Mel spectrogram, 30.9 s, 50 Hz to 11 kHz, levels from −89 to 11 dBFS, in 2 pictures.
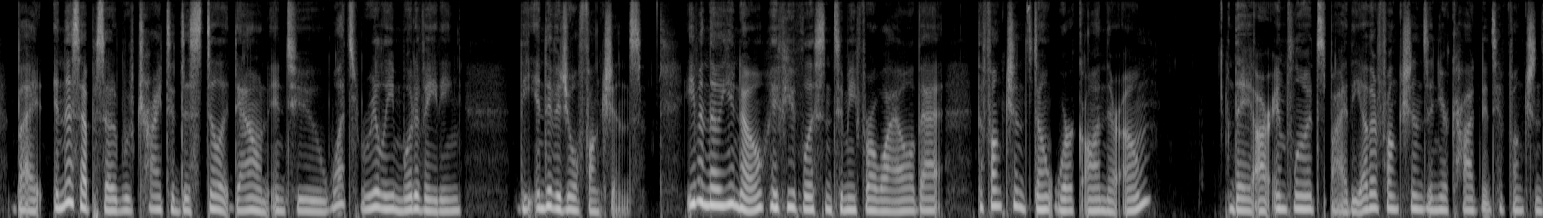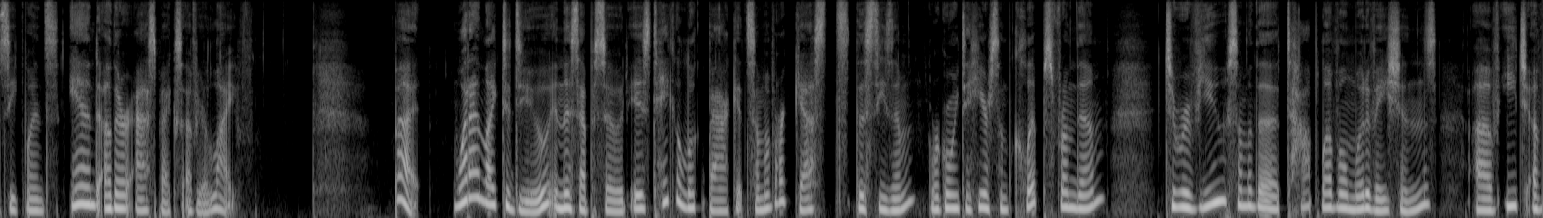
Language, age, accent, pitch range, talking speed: English, 30-49, American, 175-215 Hz, 185 wpm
